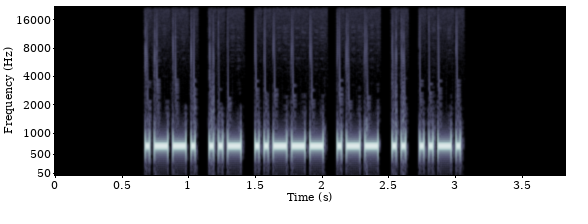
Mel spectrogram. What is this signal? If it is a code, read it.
Morse code, heard as a keyed tone, about 34 wpm, 700 Hz. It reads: PU2WIF
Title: DXCC-100 Call Signs - 6 Characters - 35wpm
